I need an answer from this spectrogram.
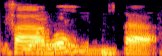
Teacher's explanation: Ngalir ghainnya, jangan memantul. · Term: rikhawah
